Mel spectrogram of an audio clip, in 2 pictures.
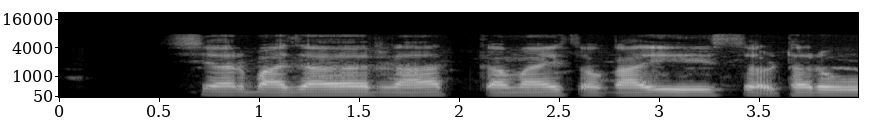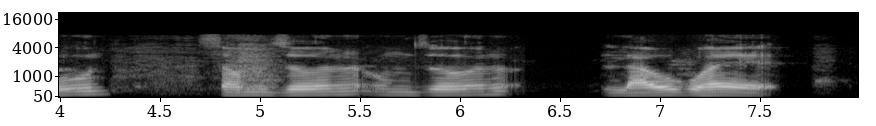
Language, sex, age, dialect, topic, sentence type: Marathi, male, 18-24, Southern Konkan, banking, statement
